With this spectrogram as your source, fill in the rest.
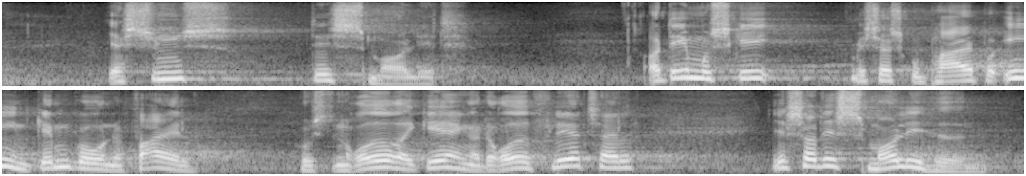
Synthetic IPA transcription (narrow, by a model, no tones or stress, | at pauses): jɑ̈ɪsynsd̥e̝æɐsmɒ̽lid̥ | ʔɒ̽d̥e̝mɒ̽sɡ̥e̝̰ːʋe̝sjɑ̈ɪsɡ̥upʰɑ̈ɪəpʰɒ̽ʔe̝ːnɡ̥em̩ɡ̥ɔ̰ːnəfɑ̈ɪ̰l | hɔ̽sd̥enʁœːð̞ˠəʁaɡ̥e̝ɐe̝ŋɒ̽d̥e̝ʁœːð̞ˠəfle̝ːɐt͡sʰæl | jæsɒ̽ɾ̥e̝smɒ̽liɦe̝ð̞̰ˠn̩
